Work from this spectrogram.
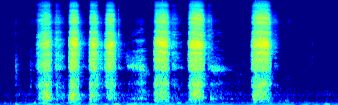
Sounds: Sniff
